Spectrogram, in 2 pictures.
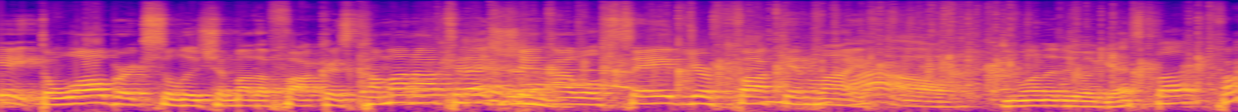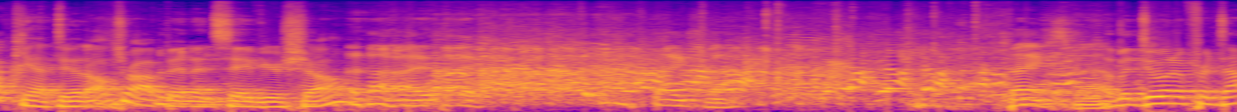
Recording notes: Live at the UCB Franklin in Hollywood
